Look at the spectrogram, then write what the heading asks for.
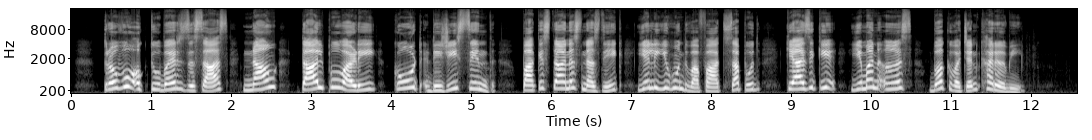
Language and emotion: Kashmiri, neutral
